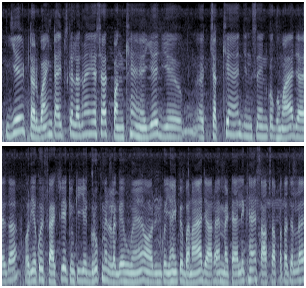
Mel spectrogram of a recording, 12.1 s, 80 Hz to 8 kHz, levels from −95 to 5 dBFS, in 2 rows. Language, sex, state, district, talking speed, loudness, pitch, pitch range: Hindi, male, Uttar Pradesh, Etah, 235 wpm, -21 LUFS, 160 Hz, 145-180 Hz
